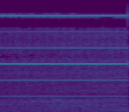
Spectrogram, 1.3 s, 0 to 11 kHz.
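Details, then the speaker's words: NetGain Warp9 series DC motor driven by a Curtis 1221C-7401 controller, running with no flywheel: thin, steady high-pitched whine from the motor caused by the controller frequency, which stops above a certain speed; normal for old Curtis controllers. "You'll be able to hear it, and you'll hear the whine. So there's that whine, and the whine is actually coming from the motor, and it's the frequency."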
